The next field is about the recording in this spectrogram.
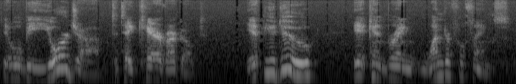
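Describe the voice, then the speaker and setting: A man voicing a hopeful, encouraging village mother in a children's storybook, in a measured way. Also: fairly high pitch, expressive.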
